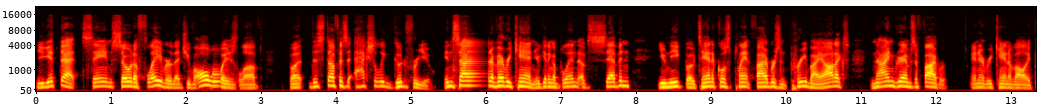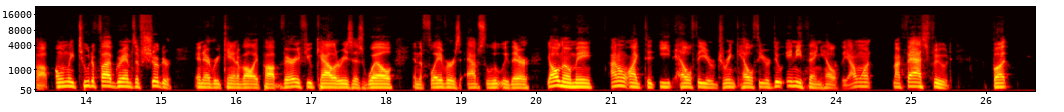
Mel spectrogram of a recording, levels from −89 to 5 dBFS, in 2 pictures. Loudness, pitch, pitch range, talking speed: -25 LUFS, 140 Hz, 130-160 Hz, 200 wpm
